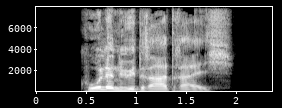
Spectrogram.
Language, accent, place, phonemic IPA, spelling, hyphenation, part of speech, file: German, Germany, Berlin, /ˈkoːlənhydʁaːtˌʁaɪ̯ç/, kohlenhydratreich, koh‧len‧hy‧d‧rat‧reich, adjective, De-kohlenhydratreich.ogg
- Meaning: high-carb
